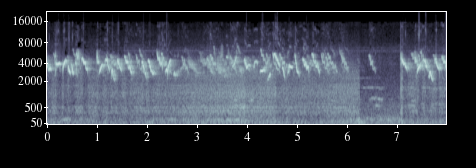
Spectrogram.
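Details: Kecial kuning (lemon-bellied white-eye) ciak-ciak chatter used to coax birds into song: hurried high squeaky chirps, softening midway, then a short pause before the twittering resumes.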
